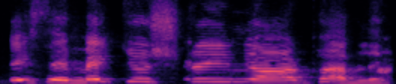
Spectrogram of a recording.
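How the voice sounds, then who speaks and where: A woman's voice: high voice, moderate pace, vocal fry, bright, forceful tone, no room sound. A woman hosting a casual talk show, insistent, repeating her words as she makes her point and quotes others. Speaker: show host. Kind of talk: casual chat.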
